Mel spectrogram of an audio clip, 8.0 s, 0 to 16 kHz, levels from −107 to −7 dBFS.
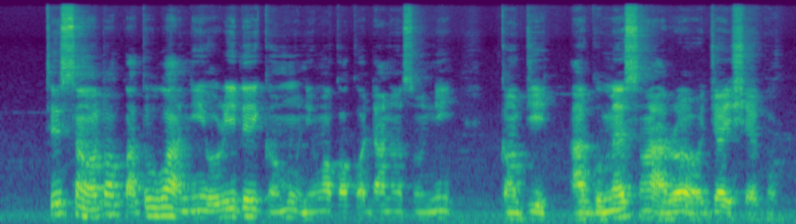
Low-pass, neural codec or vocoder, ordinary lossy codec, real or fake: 14.4 kHz; none; none; real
